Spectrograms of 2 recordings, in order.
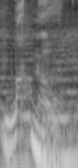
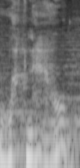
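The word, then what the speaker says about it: Lucknow: And I pronounce it luckno, not luck now.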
